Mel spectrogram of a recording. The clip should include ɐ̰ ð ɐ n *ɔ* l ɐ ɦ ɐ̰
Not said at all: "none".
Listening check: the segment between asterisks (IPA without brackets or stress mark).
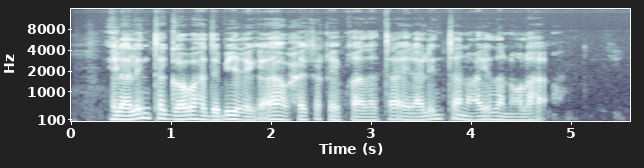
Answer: ɔː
